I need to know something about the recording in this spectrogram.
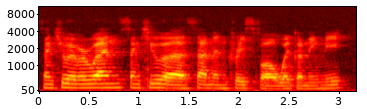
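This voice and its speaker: French-accented male guest, halting delivery full of fillers, middle pitch. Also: fairly even intonation, a bit bright, rough recording. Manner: hesitant, many filler pauses. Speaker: guest trail runner. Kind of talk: casual podcast interview.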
